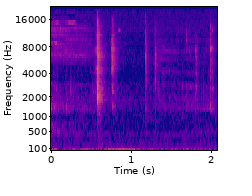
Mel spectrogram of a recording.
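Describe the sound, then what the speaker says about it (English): Typing on a computer keyboard during a Cessna 195 flight simulation: a few faint, scattered key clicks over a steady low hum, close and quiet, no talking. "Now, I'm typing without seeing what I'm doing here"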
